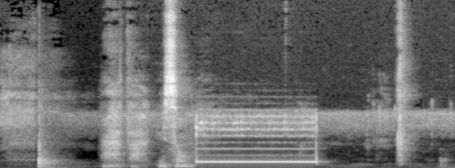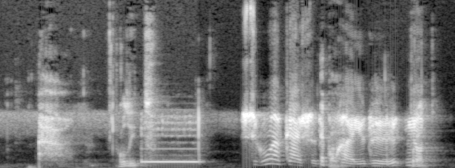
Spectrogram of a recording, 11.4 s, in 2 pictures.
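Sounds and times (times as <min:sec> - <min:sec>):
speech: 0:00.5 - 0:02.6, 0:07.2 - 0:07.8, 0:09.1 - 0:11.2
telephone ringback tone on an unanswered call: 0:02.3 - 0:04.1, 0:07.4 - 0:08.3.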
